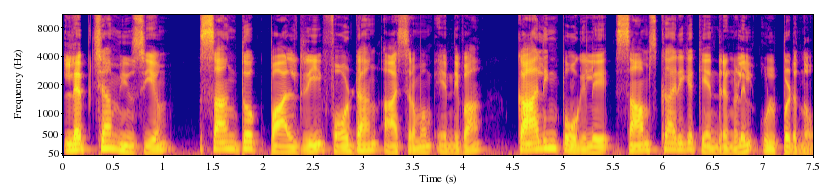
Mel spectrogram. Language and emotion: Malayalam, neutral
